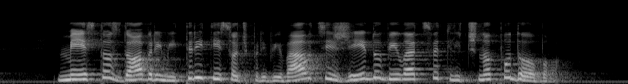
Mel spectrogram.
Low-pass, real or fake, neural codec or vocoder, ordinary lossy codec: 7.2 kHz; real; none; none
